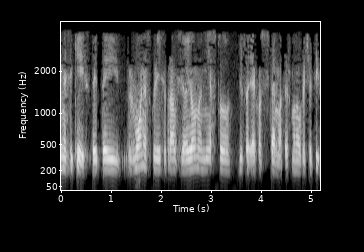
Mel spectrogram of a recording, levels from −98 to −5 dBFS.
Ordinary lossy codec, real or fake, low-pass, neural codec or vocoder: MP3, 16 kbps; real; 3.6 kHz; none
